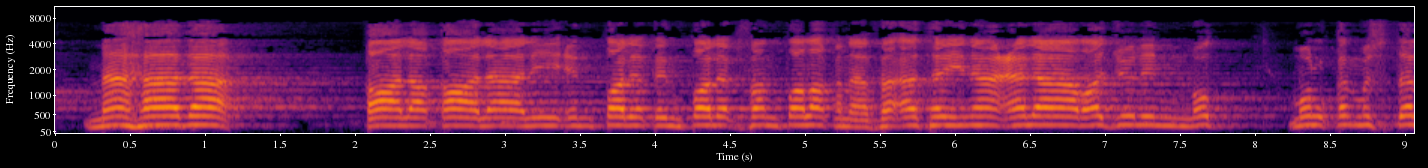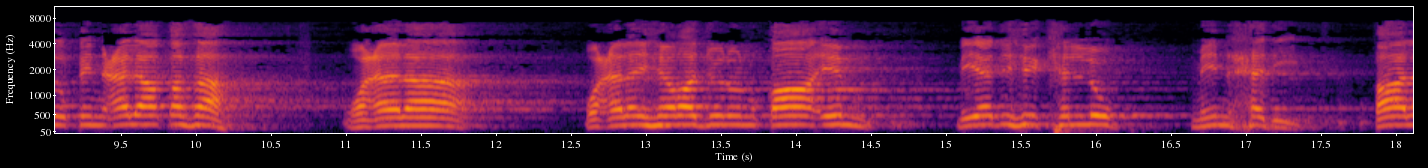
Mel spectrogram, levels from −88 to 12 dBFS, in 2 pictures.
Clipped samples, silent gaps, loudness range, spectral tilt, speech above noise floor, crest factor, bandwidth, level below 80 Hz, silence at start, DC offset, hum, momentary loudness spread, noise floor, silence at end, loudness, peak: under 0.1%; none; 3 LU; -4 dB/octave; 24 dB; 18 dB; 7.8 kHz; -60 dBFS; 0 s; under 0.1%; none; 15 LU; -43 dBFS; 0 s; -19 LUFS; -2 dBFS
